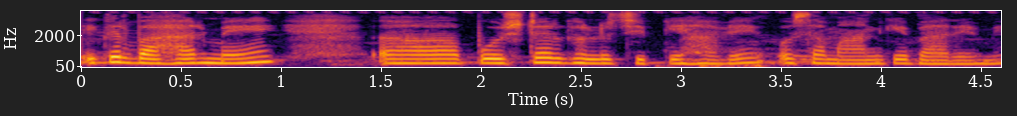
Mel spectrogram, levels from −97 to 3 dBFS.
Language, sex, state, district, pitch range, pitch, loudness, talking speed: Chhattisgarhi, female, Chhattisgarh, Rajnandgaon, 205-230 Hz, 225 Hz, -18 LUFS, 170 wpm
